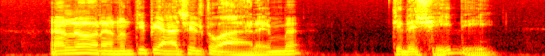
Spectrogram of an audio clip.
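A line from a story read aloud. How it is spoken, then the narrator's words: Kind, teasing voice. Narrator (Italian): la donna disse con voce benevola e scherzosa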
